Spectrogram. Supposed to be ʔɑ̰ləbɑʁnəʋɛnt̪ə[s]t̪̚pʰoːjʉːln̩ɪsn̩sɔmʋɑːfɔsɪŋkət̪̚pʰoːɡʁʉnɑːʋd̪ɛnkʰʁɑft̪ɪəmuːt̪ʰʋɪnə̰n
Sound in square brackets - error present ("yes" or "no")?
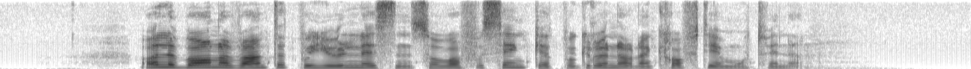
yes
